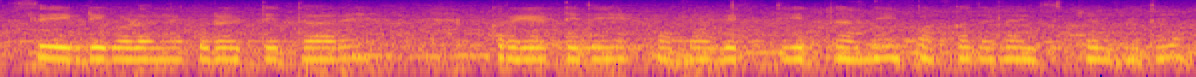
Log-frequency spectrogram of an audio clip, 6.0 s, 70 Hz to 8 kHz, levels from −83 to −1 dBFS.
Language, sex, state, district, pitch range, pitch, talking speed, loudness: Kannada, female, Karnataka, Mysore, 210-225 Hz, 215 Hz, 120 wpm, -16 LUFS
